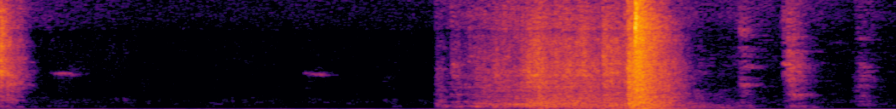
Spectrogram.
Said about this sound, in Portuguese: Eu vou ver só se eu fecho a janela aqui, porque senão. Só um minuto, eu vou fechar a janela.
